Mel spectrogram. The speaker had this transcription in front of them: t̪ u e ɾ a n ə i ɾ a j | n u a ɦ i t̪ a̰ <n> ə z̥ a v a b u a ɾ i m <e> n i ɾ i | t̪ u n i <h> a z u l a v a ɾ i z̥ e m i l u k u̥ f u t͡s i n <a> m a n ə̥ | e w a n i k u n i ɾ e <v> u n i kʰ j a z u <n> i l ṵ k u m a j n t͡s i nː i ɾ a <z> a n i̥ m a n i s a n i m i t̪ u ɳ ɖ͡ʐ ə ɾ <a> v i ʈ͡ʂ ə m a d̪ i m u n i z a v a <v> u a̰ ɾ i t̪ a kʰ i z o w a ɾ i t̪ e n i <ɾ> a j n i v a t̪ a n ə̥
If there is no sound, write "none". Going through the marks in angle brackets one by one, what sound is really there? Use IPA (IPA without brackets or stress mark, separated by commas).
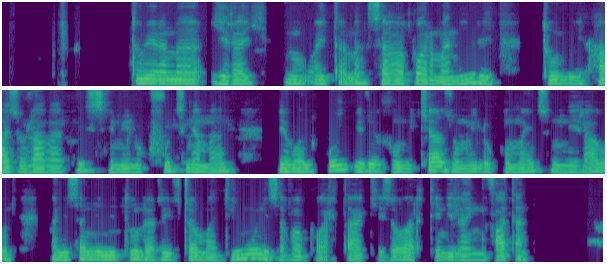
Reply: n, a, h, a, v, m, v, e, b, l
